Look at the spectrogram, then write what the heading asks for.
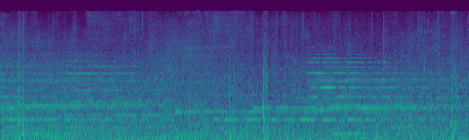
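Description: Bell ringing in Dragon Age: Inquisition, with several bright struck tones sounding at intervals over a steady, busy game ambience.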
